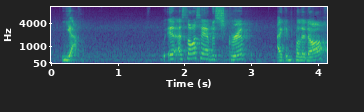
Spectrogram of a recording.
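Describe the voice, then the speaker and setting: A woman's animated, fairly high voice against noticeable background noise. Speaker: event host and trainer. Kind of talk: interview conversation. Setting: office studio.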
